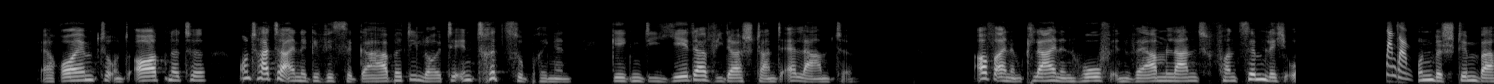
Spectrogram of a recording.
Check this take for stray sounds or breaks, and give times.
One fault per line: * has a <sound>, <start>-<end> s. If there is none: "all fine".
* has a chirp, 13.9-14.1 s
